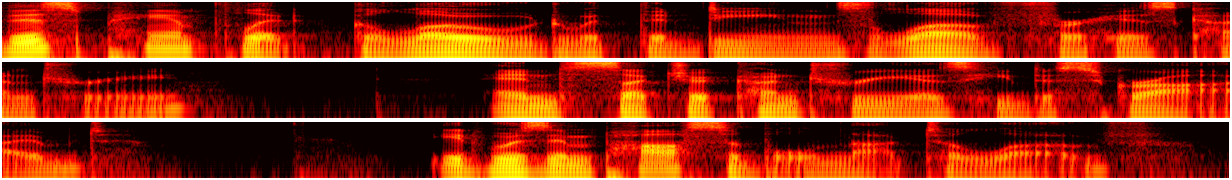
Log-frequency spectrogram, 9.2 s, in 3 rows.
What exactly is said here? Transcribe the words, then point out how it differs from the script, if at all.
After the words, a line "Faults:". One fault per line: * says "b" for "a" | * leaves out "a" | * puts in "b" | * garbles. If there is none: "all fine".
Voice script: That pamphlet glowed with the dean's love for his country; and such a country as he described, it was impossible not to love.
This pamphlet glowed with the dean's love for his country; and such a country as he described, it was impossible not to love.
Faults:
* says "This" for "That"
